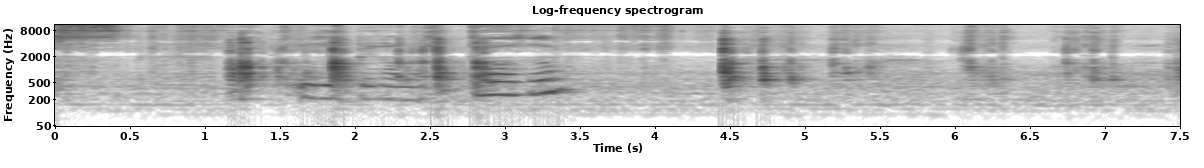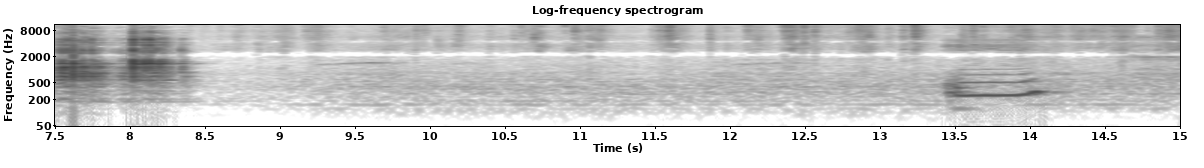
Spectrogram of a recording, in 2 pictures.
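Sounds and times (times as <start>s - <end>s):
crunchy slime crackling and squelching: 0.1s - 4.4s, 8.4s - 15.0s.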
